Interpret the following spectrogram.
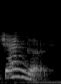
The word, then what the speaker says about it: Django: my dog's name is django so my dog's name is django starting with a d the d is silent so you say it django i was so proud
